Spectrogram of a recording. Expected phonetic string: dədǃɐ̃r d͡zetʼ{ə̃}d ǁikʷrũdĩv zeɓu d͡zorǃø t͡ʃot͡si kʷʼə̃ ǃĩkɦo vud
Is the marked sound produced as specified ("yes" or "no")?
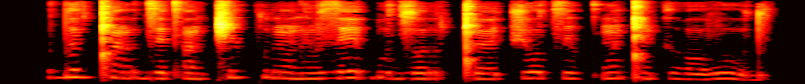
no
